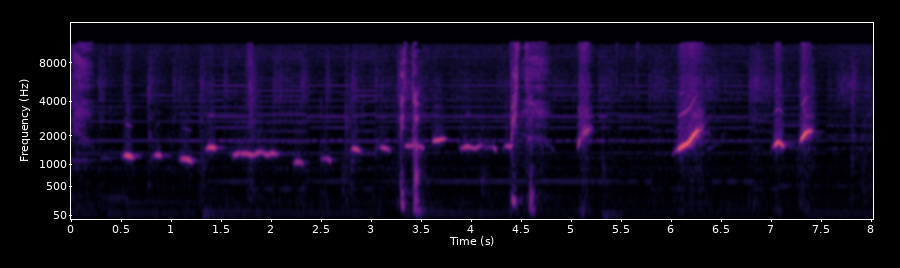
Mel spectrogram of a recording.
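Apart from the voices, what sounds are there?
person whistling a tune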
